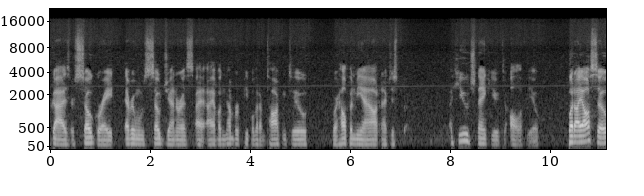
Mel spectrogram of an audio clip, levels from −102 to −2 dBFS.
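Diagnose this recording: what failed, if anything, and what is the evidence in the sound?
A switching supply whistle sits in the analogue power or wiring stage for the whole clip. It is a thin high tone wandering between 2.64 and 2.68 kHz, roughly 25 dB below the speech. Mains hum would be low and fixed at harmonics of 50 or 60 Hz. This tone is high and drifts in pitch, which points to a converter running in audible burst mode.

Noise suppressor artifacts come from call processing and run throughout. The room noise, about 19 dB below the speech, sinks in the gaps and swells back under the speech. Codec artefacts would smear the speech itself. Here the background gain pumps in step with speech activity, the sign of frame-by-frame spectral subtraction.

Speech cut by the noise suppressor, in the same processing stage, appears at 0.38–0.96 s, 1.89–4.86 s, 6.58–7.17 s just after "are helping me out", 7.61–9.21 s just before "all of", and 9.54–9.77 s just after "all of". 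Quiet consonants and endings sink by about 13 to 17 dB. They sound swallowed rather than silent. A network dropout would cut everything abruptly, while here only the soft parts are turned down.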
